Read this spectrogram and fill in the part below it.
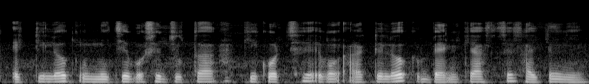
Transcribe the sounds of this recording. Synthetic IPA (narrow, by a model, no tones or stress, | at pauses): ek̚ʈiloknit͡ɕeboʃed͡ʑut̪akikoɾt͡ɕʰeʔḛboŋa̰ɾek̚ʈilokbɛŋkeaʃt͡ɕʰesajkelnije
